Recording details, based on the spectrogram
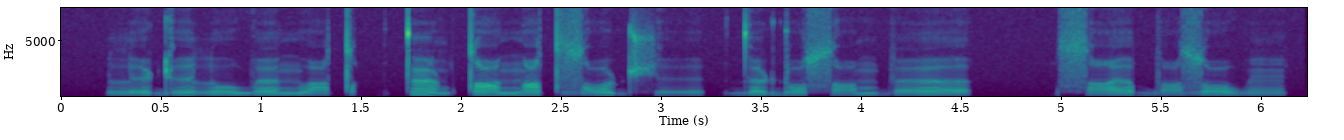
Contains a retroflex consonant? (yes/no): yes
